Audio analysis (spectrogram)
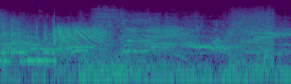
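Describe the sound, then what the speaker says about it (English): Cartoonish spaceship crash sound effect in a Sonic fan video, a sweeping whoosh and smash with descending tones that fade over a few seconds, loud and close with no speech. "I had to include the spaceship crashing in the video"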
